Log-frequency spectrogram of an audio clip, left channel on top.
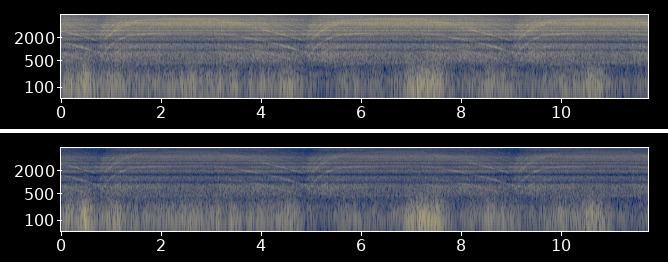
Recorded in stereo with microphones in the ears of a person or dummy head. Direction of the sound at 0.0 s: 55° left (ahead or behind).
